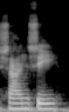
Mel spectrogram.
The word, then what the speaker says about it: Shaanxi: It might be difficult to hear the difference, and that's because the only difference between the pronunciation of these two provinces is the tone. 2 weeks ago, we highlighted Shaanxi with a rising tone for Shan, and this week we're looking at Shaanxi with a flat tone for Shan.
